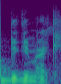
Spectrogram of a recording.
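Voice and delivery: "Big Mac" as "bigi mék"; the Brazilian "bigi mék"; Portuguese-style "Big Mac"; Brazilian pronunciation. Shown as a demonstration. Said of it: "vai preferir falar".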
